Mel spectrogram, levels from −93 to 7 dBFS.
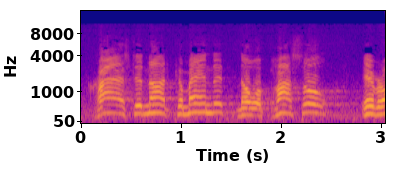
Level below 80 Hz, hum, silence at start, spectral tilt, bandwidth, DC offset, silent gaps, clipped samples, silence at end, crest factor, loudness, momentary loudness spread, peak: -54 dBFS; none; 0.1 s; -6 dB/octave; 11 kHz; under 0.1%; none; under 0.1%; 0 s; 16 dB; -20 LUFS; 4 LU; -4 dBFS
